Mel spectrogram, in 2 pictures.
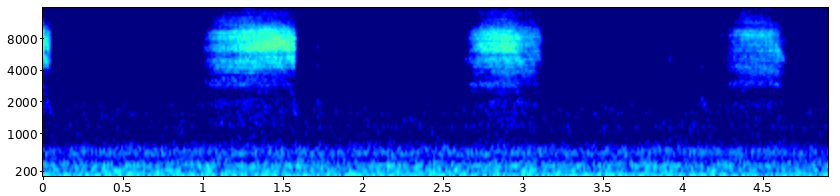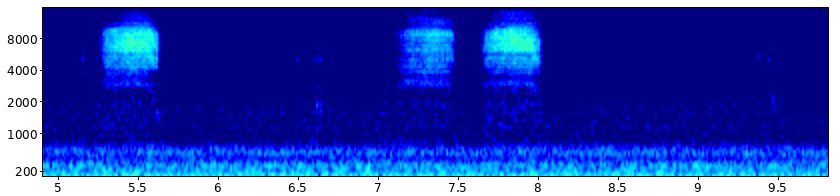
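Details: Inside a wild nest box under study, barn owl chicks receiving food from their mother give seven breathy, noisy hisses, some in quick pairs, against a persistent low-pitched hum.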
